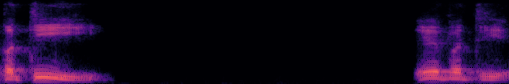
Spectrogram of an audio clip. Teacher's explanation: Thus the word Pati, Pati, O two lords, as this is Amantrita vocative. So it has Udata Swara on the first syllable.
